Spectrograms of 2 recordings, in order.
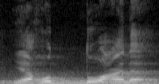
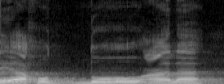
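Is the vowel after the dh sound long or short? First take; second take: short; long. First: The vowel after dh is short. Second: The vowel after dh is drawn out long. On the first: The speaker calls it right. "kita baca dua harokat" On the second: The speaker calls it wrong. "jangan wala yahuddu ala"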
